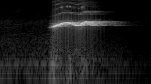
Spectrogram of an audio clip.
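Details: A single loud whistle from a vocal black-capped lory. It starts abruptly, rises gently, then holds a level, bright tone for about half a second before fading, with no other sounds.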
